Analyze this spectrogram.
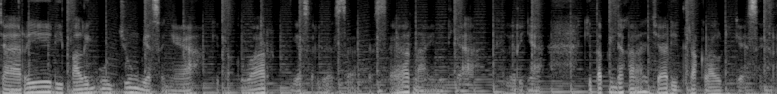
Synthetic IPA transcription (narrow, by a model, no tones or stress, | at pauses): t͡ʃaɾidipalɪŋud͡ʒʊŋbiasaɲajahkit̪akəluarɡɛsɛrɡɛ̰sɛ̰rɡɛsɛ̰rnahɦinit̪ija | ɡaliɾiɲakit̪apindahkanʔa̰d͡ʒadidəɾaklaludiɡɛsɛr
